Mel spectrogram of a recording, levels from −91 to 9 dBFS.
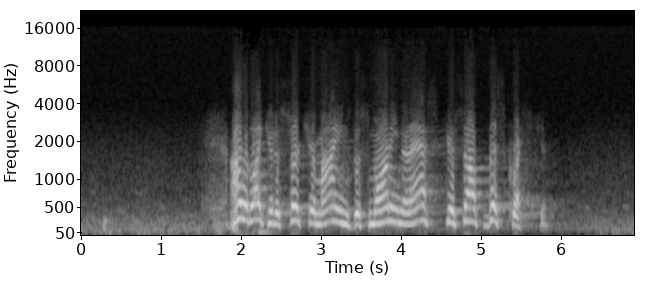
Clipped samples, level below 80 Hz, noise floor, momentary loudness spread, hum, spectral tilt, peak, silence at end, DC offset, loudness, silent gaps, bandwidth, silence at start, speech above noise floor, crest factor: under 0.1%; -44 dBFS; -44 dBFS; 20 LU; none; -9.5 dB/octave; -2 dBFS; 1.1 s; under 0.1%; -13 LUFS; none; 6.2 kHz; 0.25 s; 31 dB; 12 dB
